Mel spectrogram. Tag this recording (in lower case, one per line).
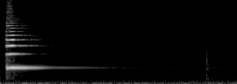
musical instrument
bowed string instrument
music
